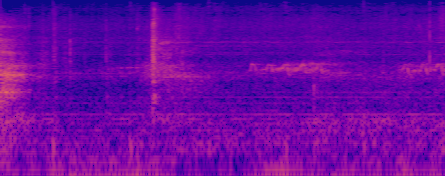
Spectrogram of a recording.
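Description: Quiet room with a low steady hum, and a few faint clicks and rustles as fingers press air-dry modeling clay into the tear duct of a foam deer form.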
